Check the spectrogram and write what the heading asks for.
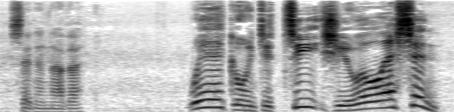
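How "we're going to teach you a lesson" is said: high, put-on bullying jeer; raised, high-pitched threat; gang threat. A narrator's reading. Third boy threatens caught John, high jeering menace.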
